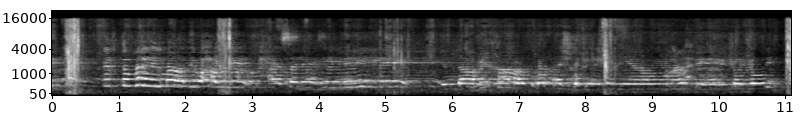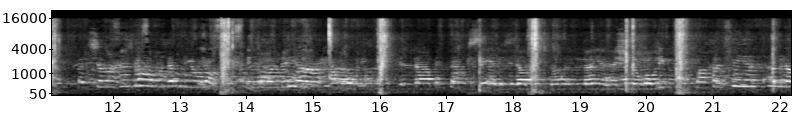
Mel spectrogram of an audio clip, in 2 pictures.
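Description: A man chants a mournful song loudly through a loudspeaker.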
